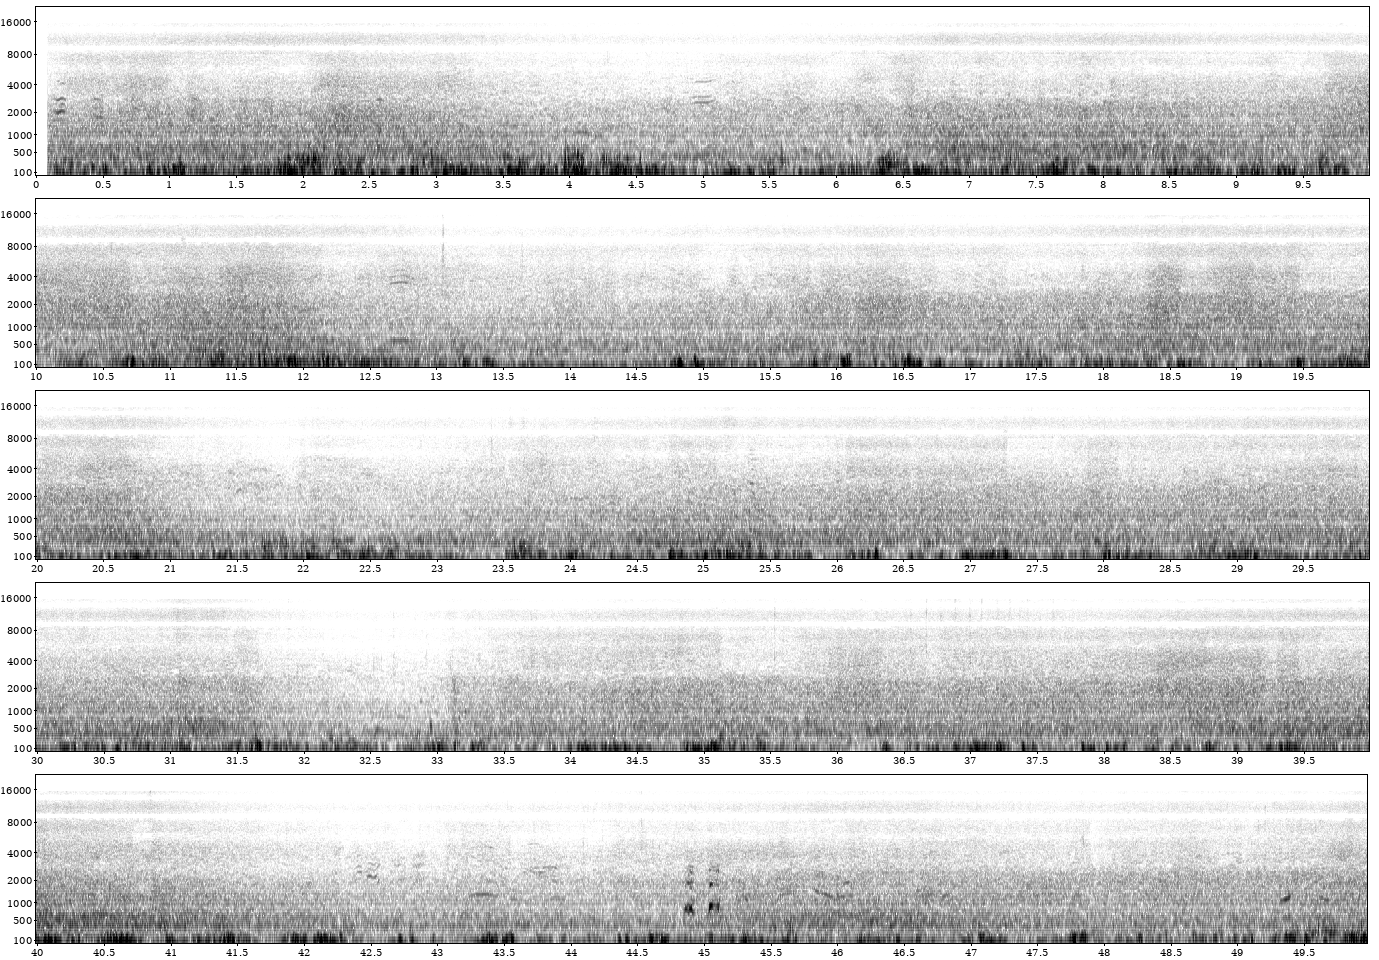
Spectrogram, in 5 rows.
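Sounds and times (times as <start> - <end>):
surf breaking on sandy beach: 0.1 - 49.9
wind buffeting microphone: 0.1 - 49.9.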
